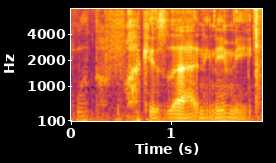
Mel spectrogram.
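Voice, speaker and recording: A performer voicing a casual, halting young hellhound in a fan comic dub. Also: sits low, fairly even intonation, creaky, slight background noise. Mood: casual storytelling.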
